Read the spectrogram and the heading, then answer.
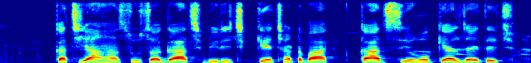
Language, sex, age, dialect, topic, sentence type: Maithili, male, 46-50, Southern/Standard, agriculture, statement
